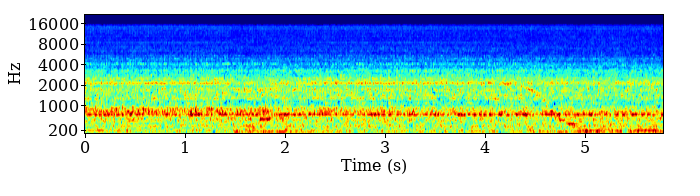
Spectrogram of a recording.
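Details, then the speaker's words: Sieg KX3 CNC mill on its first real cut of a logo: a steady mid-pitched whine over a busy hiss of cutting as the stepper motors drive the table and the head. This is the normal, intended stepper noise. "so the whining noise you can hear instantly is the stepper motors which drive the table from side to side and fall back and also the head up and down gently working away to themselves incidentally it is actually supposed to make that noise"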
